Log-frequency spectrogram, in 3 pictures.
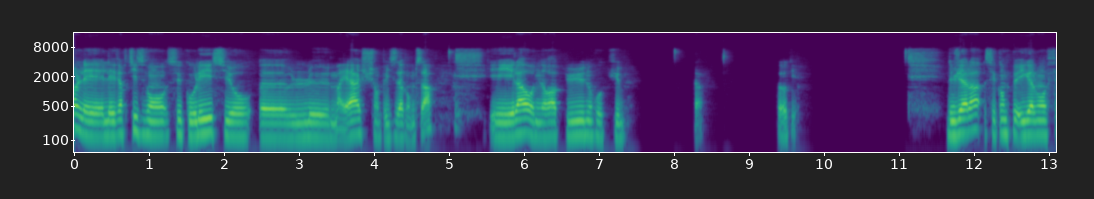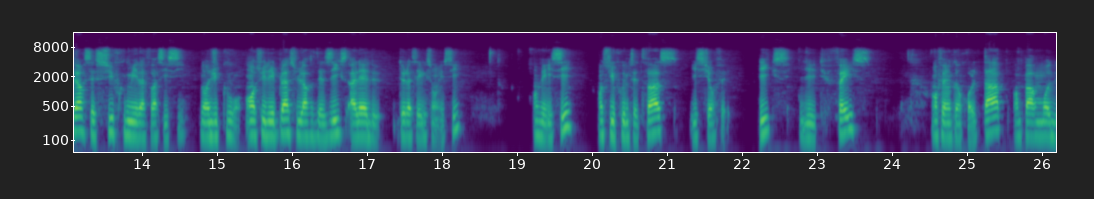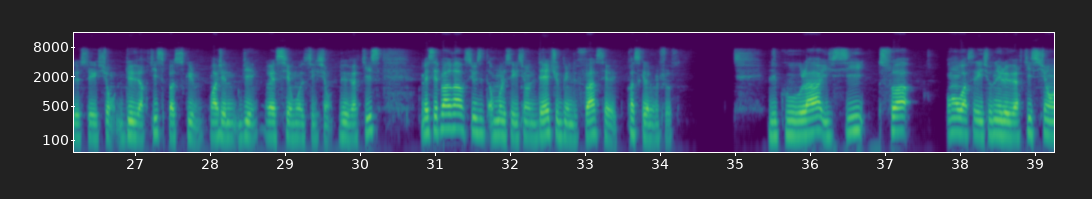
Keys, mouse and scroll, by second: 3.0-5.5 shift+scroll down 1, 5.5-8.6 drag, 12.0 right click, 13.0 ctrl+Tab, 19.0 right click, 20.1 x, 24.5 ctrl+Tab, 34.1 a, 35.1 a, 36.3-37.1 scroll up 1, 37.1 right click, 37.5-39.2 middle drag.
